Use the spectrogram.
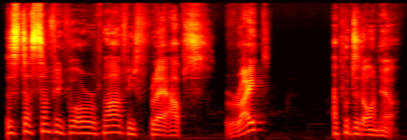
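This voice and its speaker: Man acting an excitable henchman, swooping pitch. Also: a little fast, lightly acted. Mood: panicked, worried. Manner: excitable, stammering. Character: anxious, soft-hearted young male henchman. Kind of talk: amateur fan-dub game drama acting.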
